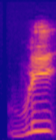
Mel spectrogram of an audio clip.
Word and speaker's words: vlie: So Vlie is pronounced as flea in Dutch.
